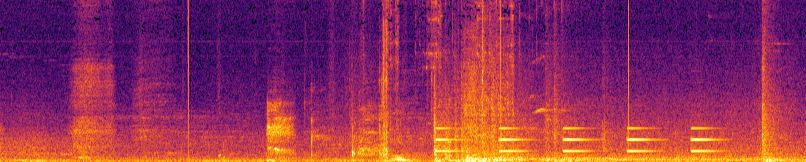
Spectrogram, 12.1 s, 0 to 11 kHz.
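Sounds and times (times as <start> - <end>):
heavy breathing: 1.0 - 2.7, 4.0 - 6.4
car engine cranking and starting: 5.2 - 12.0
electronic chimes: 6.5 - 10.9.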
